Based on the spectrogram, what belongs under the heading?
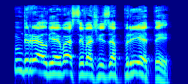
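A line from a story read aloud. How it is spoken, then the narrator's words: Boy yelling from afar. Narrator (Russian): заорал парнишка с безопасного расстояния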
